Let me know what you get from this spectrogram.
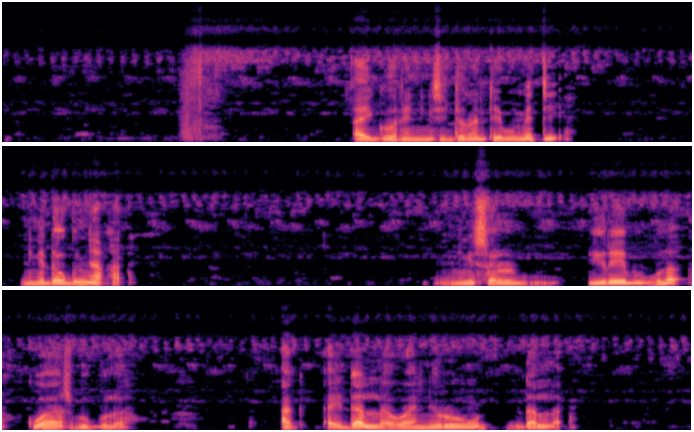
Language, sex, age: Wolof, male, 25-35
